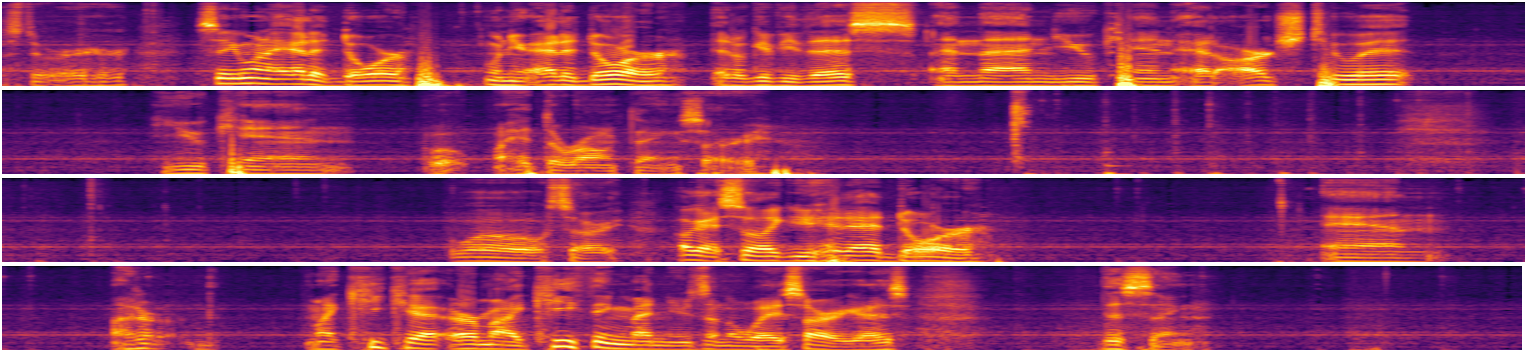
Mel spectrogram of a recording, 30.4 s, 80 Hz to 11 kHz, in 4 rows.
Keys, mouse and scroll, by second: 0.1 middle click, 0.4 shift+middle click, 3.1 middle click, 3.5 scroll up 1, 3.9 middle click, 13.3 ctrl+z, 13.7 ctrl+z, 14.0 ctrl+z, 14.9 middle click, 15.8 shift+middle click, 16.7 right click, 19.4 middle click.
